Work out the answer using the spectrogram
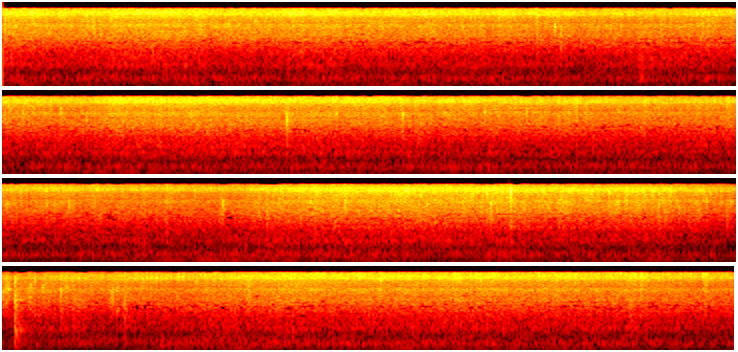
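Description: Portobello mushroom cap frying in hot margarine in a frying pan: a steady sizzle. One sharp click comes about three-quarters of the way through.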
